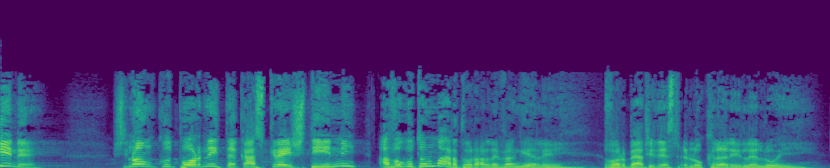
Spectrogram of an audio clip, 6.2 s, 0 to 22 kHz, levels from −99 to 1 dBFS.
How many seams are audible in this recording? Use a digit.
6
